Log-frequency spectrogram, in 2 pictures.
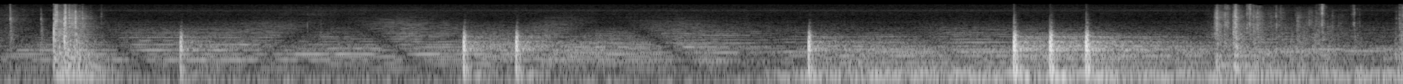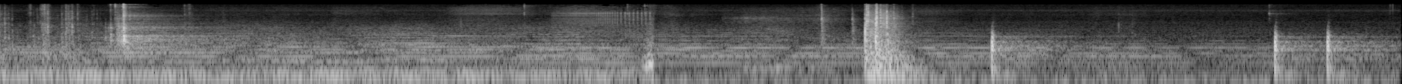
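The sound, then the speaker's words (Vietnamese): Knocking from inside a coffin late at night: dull wooden thuds sound alone and intermittently, in irregular clusters separated by pauses. “Trong cái đêm khuya vắng ấy, cái tiếng gõ ấy nó ám ảnh vô cùng. Nó cứ vang lên dứt quãng, dứt quãng.”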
